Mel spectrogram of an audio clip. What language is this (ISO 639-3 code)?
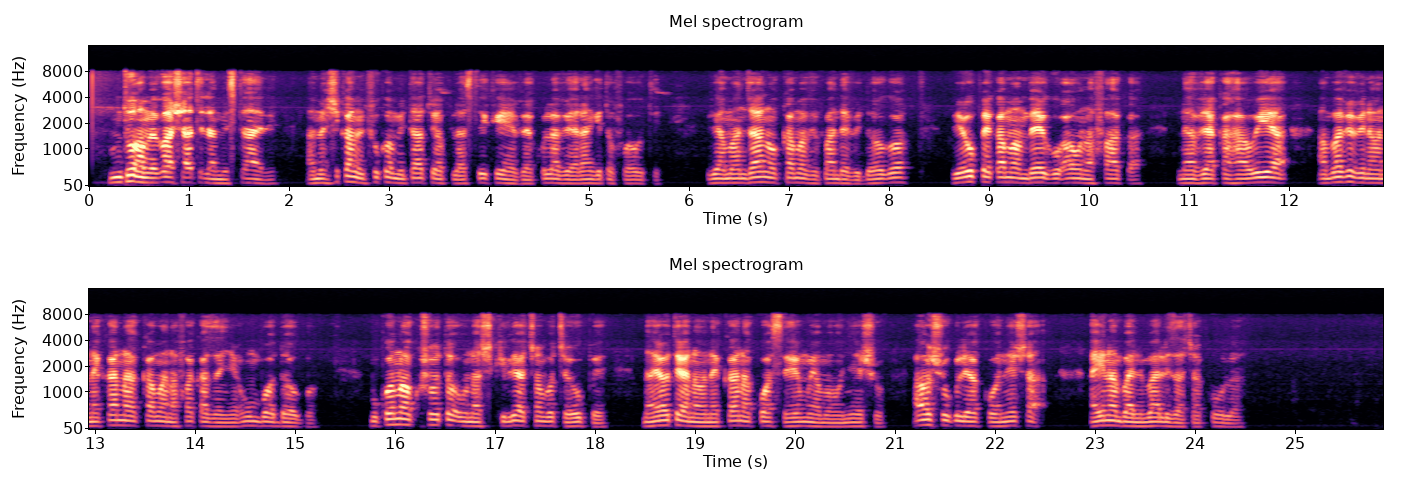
swa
